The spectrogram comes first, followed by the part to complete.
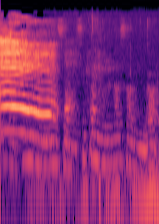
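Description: A baby crying: one loud wail of about a second that falls slightly in pitch at its end, then quieter whimpering sounds.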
